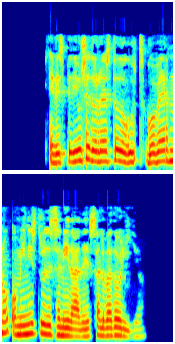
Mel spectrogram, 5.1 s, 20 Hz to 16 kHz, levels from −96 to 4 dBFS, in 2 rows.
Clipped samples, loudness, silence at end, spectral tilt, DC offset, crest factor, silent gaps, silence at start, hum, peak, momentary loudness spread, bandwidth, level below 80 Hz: under 0.1%; -10 LUFS; 0.5 s; -5.5 dB/octave; under 0.1%; 10 dB; none; 0.7 s; none; 0 dBFS; 4 LU; 8 kHz; -54 dBFS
